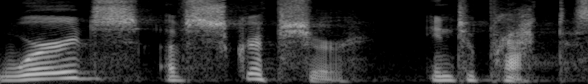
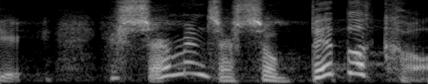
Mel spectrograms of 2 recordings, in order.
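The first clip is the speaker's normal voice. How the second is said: mock-surprised voice with a hint of surprise, higher; 6 semitones higher than usual. A preacher repeats what listeners tell him about his sermons, mimicking a surprised compliment. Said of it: "a hint of surprise in the tone of their voice".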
